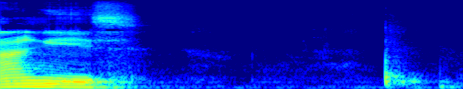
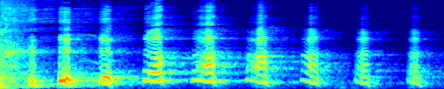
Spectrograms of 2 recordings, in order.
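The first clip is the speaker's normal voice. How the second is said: high-pitched helpless laugh; laughter breaking out; laughing fit. Real, not acted. Mother laughing then crying. (tawa lepas)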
